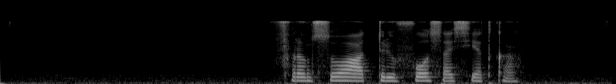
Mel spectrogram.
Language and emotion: Russian, neutral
